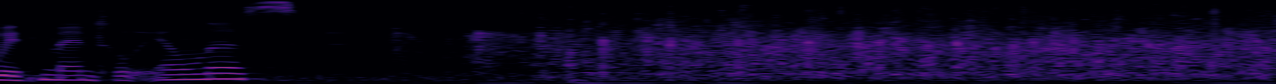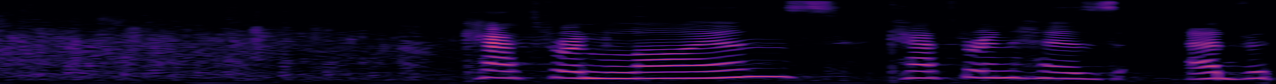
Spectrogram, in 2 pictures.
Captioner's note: applause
